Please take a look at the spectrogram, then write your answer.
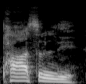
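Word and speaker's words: parsley: 글씨가 똑같아요 억양이 같습니다 파슬리 근데 영어에서는 파슬리 이렇게 읽어요 팔을 크게 하고 뒤에를 쓸리 짧게 근데 우리는 파슬리 똑같은데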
